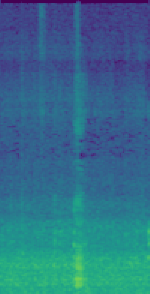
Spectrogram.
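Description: Steady hum of a car's interior, with the engine or air-conditioning running, and one brief louder sound about a second in.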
